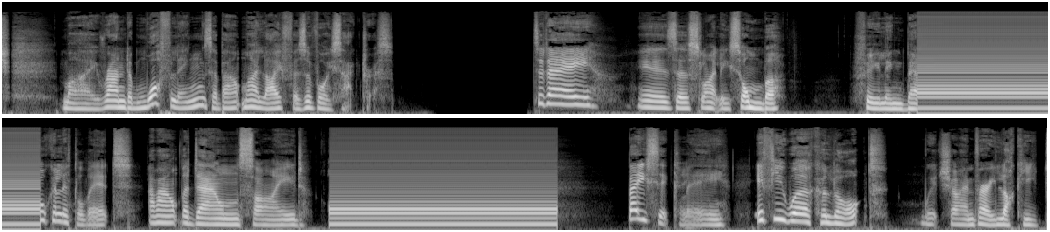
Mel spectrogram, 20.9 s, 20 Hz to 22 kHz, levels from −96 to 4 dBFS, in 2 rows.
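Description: A steady buzz at about 172 Hz replaces the speech from 9.16 to 10.84 s and again from 13.74 to 16.01 s. This is a system hang loop: the system froze while the hardware kept replaying one 5.8 ms slice, which fits a 256-sample buffer. About one and a half seconds and then two seconds of speech are lost.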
